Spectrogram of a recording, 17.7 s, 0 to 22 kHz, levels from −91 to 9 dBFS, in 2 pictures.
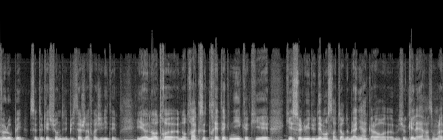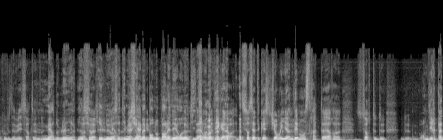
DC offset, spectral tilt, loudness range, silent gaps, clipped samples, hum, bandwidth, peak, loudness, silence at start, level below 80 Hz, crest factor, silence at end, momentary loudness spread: under 0.1%; -5.5 dB/octave; 5 LU; none; under 0.1%; none; 16 kHz; 0 dBFS; -15 LUFS; 0 s; -34 dBFS; 16 dB; 0 s; 12 LU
